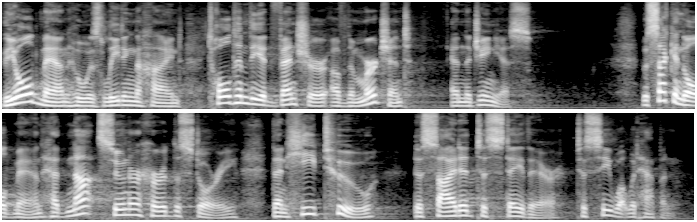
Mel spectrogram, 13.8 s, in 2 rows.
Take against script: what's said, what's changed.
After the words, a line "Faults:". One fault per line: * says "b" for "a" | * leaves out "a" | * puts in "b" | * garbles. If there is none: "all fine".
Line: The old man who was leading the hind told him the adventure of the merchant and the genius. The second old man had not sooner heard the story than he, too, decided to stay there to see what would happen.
The old man who was leading the hind told him the adventure of the merchant and the genius. The second old man had not sooner heard the story than he, too, decided to stay there to see what would happen.
Faults:
all fine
